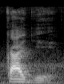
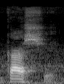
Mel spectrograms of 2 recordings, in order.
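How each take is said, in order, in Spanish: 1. Se dice con un acento costero caribeño. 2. Se dice con un acento argentino. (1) "en el Caribe, en muchas eh, zonas costeras, por ejemplo, se dice" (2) "los argentinos dirían"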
